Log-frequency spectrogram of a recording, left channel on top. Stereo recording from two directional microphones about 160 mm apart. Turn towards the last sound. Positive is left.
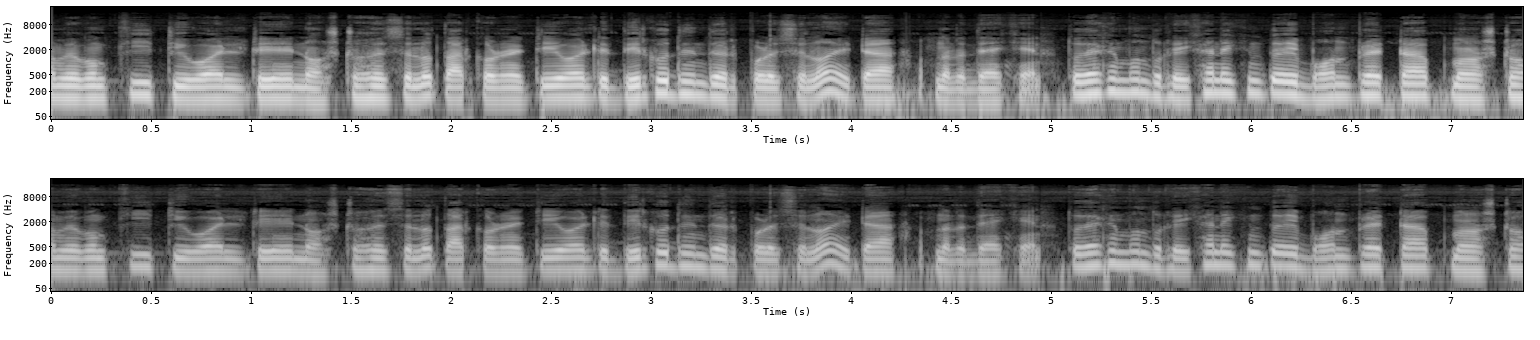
turn(degrees=20)  # may be behind; listen again after turning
